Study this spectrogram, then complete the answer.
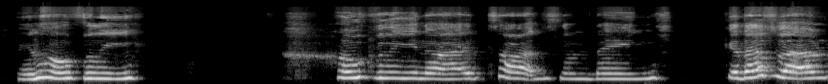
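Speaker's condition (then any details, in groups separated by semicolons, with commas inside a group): Cerebral palsy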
